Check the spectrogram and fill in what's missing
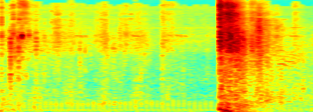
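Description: Rapid rifle fire from a marksman rifle in GTA Online, a fast run of evenly spaced shots followed by one louder, closer blast, set against steady game background noise.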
